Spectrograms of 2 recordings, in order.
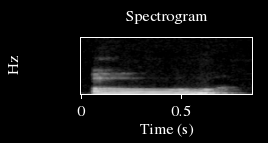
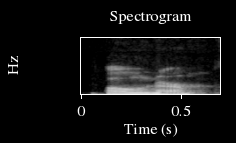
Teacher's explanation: but this time the letter o does say an o and american o is a diphthong we glide from an o to an uh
